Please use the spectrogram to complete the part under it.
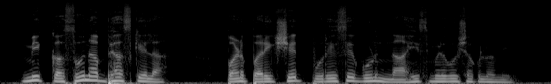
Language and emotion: Marathi, sad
